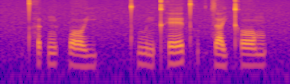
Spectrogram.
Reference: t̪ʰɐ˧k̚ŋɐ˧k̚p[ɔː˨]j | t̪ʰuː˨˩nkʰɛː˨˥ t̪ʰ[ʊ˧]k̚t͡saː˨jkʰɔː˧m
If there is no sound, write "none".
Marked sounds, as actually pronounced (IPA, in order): ɔː˨, ʊ˧

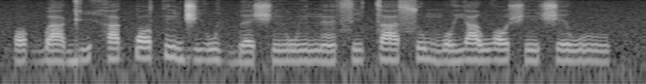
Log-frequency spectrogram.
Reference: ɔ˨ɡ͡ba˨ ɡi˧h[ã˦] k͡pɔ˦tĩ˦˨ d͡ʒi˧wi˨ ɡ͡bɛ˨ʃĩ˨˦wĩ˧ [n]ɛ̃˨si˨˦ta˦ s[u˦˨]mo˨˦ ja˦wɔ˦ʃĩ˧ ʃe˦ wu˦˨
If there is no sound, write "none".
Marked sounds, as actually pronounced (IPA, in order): a˦, n, u˦˨

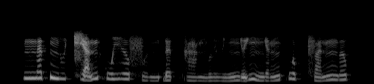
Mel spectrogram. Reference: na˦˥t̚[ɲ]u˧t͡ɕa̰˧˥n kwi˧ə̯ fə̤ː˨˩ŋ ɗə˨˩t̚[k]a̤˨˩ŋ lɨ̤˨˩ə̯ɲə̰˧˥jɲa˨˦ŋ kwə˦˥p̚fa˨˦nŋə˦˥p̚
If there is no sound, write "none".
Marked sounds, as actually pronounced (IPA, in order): ɲ, k

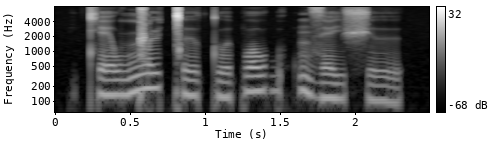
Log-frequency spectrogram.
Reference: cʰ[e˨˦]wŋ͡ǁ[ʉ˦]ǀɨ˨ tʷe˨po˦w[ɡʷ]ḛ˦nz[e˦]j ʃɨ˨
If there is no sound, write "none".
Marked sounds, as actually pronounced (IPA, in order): e˨, ʉ˦, ɡʷ, e˨

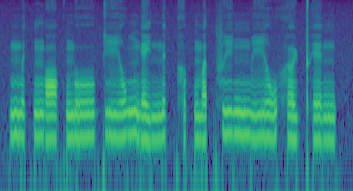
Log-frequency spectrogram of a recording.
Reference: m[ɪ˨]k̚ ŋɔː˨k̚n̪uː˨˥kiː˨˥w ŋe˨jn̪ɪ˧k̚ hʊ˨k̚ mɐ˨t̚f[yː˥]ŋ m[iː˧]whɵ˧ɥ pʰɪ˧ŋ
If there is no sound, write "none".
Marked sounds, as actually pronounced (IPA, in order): ɪ˨, iː˥, iː˧

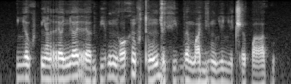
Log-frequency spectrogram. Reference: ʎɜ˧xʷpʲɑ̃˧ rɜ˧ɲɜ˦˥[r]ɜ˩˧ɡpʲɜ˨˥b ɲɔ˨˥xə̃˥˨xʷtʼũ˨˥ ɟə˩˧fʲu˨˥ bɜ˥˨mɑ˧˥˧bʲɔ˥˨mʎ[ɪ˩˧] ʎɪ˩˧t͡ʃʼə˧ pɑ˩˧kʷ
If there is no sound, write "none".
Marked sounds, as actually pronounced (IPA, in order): r, ɪ˥˨

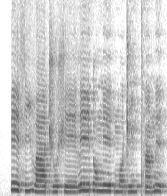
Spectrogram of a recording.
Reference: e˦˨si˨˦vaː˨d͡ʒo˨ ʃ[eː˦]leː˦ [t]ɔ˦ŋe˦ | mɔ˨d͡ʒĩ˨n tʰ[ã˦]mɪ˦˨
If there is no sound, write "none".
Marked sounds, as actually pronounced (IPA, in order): eː˨, ɗ, ã˨

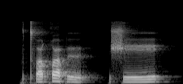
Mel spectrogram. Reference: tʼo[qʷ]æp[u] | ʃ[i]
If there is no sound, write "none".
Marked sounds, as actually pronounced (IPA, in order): qʷ, ø, e

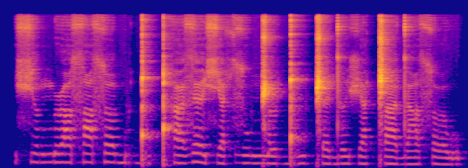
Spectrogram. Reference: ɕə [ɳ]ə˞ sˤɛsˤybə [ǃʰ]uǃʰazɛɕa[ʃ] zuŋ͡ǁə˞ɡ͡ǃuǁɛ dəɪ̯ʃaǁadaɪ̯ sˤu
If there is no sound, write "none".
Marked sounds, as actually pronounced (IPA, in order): ŋ, ɡ͡ǃ, ɬ

